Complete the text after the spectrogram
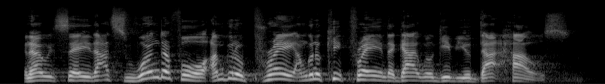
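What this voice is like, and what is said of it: Thick Mexican accent. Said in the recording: “his thick Mexican accent”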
